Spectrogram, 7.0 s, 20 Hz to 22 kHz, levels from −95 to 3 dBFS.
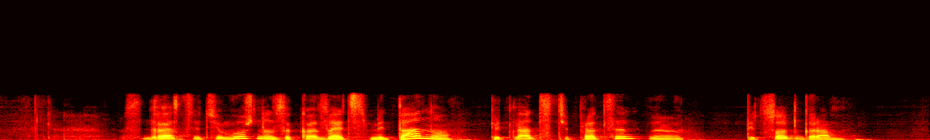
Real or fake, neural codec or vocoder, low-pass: fake; codec, 24 kHz, 3 kbps, HILCodec; 7.2 kHz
